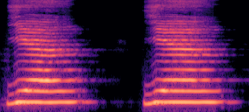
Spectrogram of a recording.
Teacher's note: This sound is produced by pronouncing the simple final E shortly, followed by N. This sound is close to the word yen, Japanese unit of money in English.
